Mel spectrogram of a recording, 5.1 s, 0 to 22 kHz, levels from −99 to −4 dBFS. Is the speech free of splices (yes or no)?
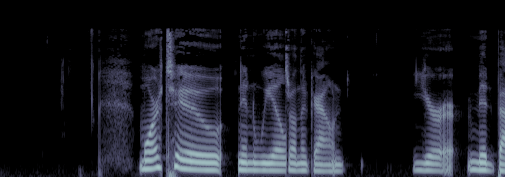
no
